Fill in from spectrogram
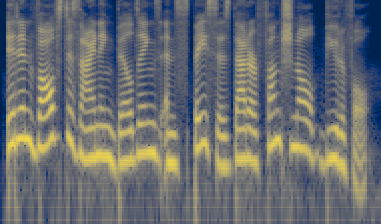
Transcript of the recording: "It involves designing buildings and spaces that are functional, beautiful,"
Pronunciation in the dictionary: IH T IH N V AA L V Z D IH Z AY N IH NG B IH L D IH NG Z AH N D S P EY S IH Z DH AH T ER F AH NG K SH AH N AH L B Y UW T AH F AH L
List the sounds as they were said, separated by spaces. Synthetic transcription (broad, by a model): IH T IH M V AA L V Z D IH Z AY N IH NG B IH L D IH NG Z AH N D S P EY S IH Z DH AH T ER F AH NG K SH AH N L B Y UW T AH F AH L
